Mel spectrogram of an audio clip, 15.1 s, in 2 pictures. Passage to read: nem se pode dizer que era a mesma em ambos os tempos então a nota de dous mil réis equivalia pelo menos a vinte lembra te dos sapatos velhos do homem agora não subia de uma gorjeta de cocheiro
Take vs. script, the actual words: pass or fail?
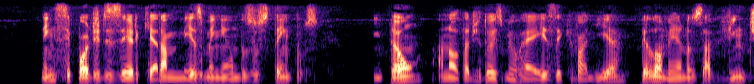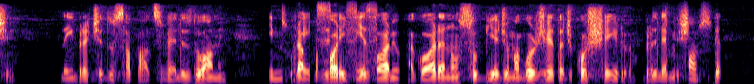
fail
